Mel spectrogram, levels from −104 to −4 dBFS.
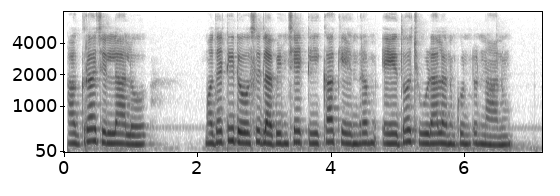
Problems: none marked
